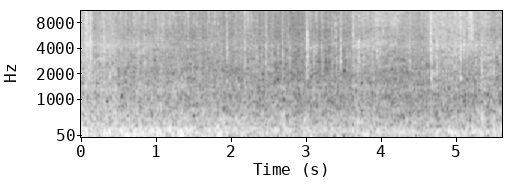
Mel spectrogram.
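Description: Low, steady rumble of a car driving, heard from inside the cabin.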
